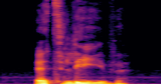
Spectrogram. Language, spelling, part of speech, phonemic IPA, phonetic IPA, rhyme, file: Swedish, liv, noun, /liːv/, [liːv], -iːv, Sv-liv.ogg
- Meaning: 1. life (time alive) 2. life (time alive): existence 3. life (time alive): lifetime 4. life (time alive): to get something to eat (or consume more generally, in a figurative sense)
